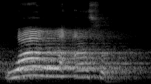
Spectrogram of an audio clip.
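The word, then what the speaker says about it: والعصر: Maka ini juga dibacanya ro tafkhim. Wal asr. Lidahnya diangkat. Wal asr.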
